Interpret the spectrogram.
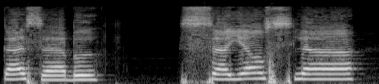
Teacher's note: با حرف قلقلہ میں سے ہے تو با کی آواز پلٹ کر واپس آئے گی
